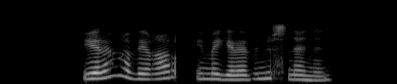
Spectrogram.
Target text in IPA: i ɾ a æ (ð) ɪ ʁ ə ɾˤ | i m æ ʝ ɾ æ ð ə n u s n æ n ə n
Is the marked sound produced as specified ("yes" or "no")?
yes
